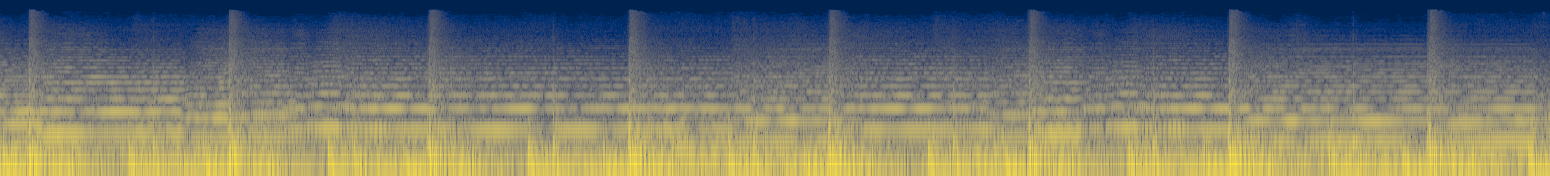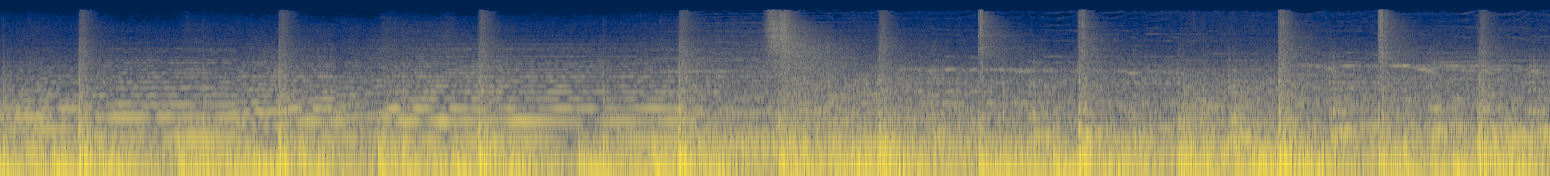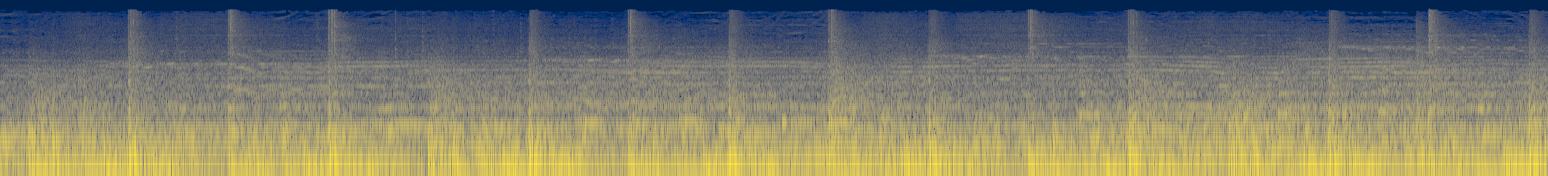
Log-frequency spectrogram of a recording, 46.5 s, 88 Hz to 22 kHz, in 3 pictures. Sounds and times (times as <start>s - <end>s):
Video game music: 0.0s - 46.4s.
